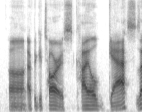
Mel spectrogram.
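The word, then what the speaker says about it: Kyle Gass: immediate deportation of Tenacious D uh after guitarist Kyle gas is that how you say his name yeah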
